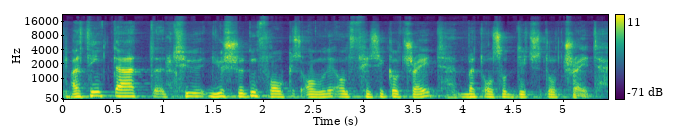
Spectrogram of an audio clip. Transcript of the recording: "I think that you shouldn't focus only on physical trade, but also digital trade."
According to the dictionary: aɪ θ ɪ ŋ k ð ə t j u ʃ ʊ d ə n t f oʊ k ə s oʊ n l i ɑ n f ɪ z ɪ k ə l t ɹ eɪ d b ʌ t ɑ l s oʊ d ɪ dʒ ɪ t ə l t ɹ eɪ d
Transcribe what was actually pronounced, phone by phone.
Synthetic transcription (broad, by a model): aɪ θ ɪ ŋ k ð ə t j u ʃ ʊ d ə n t f oʊ k ə s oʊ n l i ɑ n f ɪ s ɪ k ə l t ɹ eɪ d b ʌ t ɑ l s oʊ d ɪ dʒ ɪ t ə l t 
